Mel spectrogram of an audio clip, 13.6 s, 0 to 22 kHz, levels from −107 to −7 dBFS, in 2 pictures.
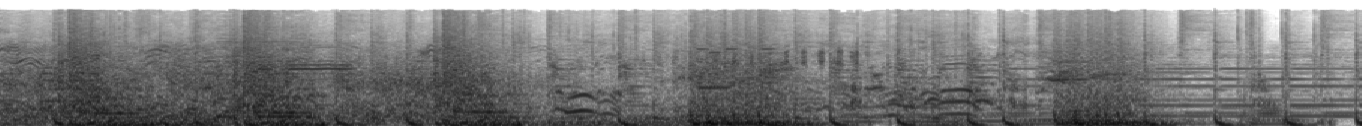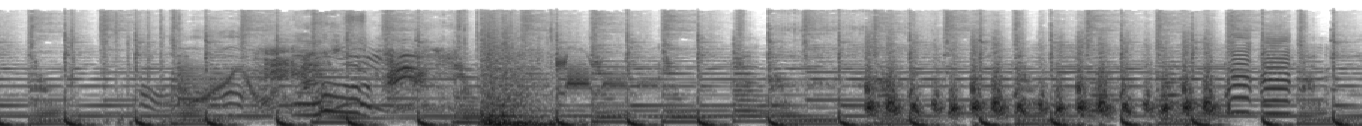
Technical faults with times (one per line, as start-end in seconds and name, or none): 4.29 dropped buffer (overrun)
9.35 dropped buffer (overrun)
